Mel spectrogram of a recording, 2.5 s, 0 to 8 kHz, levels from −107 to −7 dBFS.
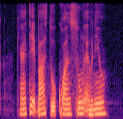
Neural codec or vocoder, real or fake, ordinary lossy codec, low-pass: none; real; none; 7.2 kHz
